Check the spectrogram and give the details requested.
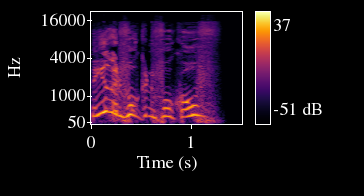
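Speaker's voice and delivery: put-on faint Scottish accent. Playing the person who opens the door, telling the visitors off, slight Scottish accent. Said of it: "why are you kind of Scottish?".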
